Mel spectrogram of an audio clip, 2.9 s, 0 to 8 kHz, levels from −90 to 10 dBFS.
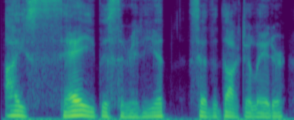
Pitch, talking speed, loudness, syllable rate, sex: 100 Hz, 165 wpm, -19 LUFS, 4.3 syllables/s, male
